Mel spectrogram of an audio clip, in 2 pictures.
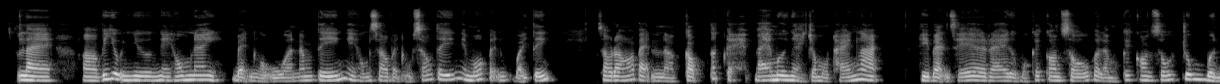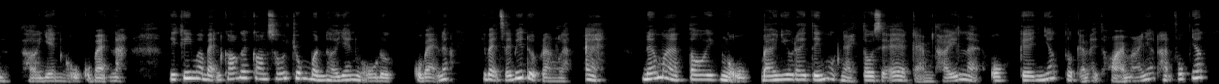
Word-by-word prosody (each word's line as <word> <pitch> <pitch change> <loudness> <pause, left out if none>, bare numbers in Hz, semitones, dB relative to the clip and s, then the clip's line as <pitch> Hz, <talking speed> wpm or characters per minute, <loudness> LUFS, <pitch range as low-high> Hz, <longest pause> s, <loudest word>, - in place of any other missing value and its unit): là, 190 -3 +7 0.3
ờ, 180 -2 +1
ví 225 - +5
dụ 250 -3 +6
như 195 -1 +5
ngày 185 -1 +2
hôm 200 +3 +4
nay 210 -2 +2
bạn 170 +1 -1
ngủ, 150 -2 -3
ờ, 155 0 -3
5 185 +3 -2
tiếng, 195 +5 +4
ngày 220 -7 0
hôm 175 -1 -5
sau 185 -1 -1
bạn 175 -2 -7
ngủ - - -9
6 210 +3 -2
tiếng, 230 +2 +3
ngày 245 - -1
mốt 225 +5 +1
bạn 190 0 -4
7 - - -3
tiếng. 190 +6 +4 0.5
Sau 200 -2 +1
đó 195 +3 +2
bạn, 180 -4 -1
ờ, 150 -2 -5
cộng 180 -2 +2
tất 270 - -4
cả - - -4 0.2
30 200 +1 +5
ngày 190 -4 +2
trong 175 -1 -2
một 160 - -5
tháng 175 +7 0
lại, 205 -5 +4 0.4
thì 185 - +4
bạn 170 -2 0
sẽ 185 +3 +1
ra 175 0 -2
được 165 -1 -3
một 155 - -9
cái 195 +5 -5
con 185 -1 +1
số, 175 -1 -1
gọi 195 -3 -2
là, 155 - -4
một 145 -1 -7
cái 210 - -4
con 200 -2 0
số 200 +3 0
trung 235 -2 +4
bình 170 -5 +3 0.2
thời 150 0 -6
gian 165 +1 -3
ngủ 160 -3 -6
của - - -5
bạn 155 +1 -2
nà. 165 - -6 0.4
Thì 230 0 +2
khi 290 0 +7
mà 280 -2 +2
bạn 210 -4 0
có 250 +3 -3
cái 300 -1 +2
con 250 -2 -1
số 255 +1 -2
trung 275 -2 +1
bình 210 -5 +2
thời 185 -2 0
gian 210 +1 +2
ngủ 160 -4 -4
được 155 -2 -1 0.2
của 160 - -2
bạn 165 +4 -2
á, 235 - 0 0.3
thì 225 - -2
bạn 215 -2 +1
sẽ 200 0 +1
biết 295 +5 +5
được - - +2
rằng 155 -2 -6
là, 150 -2 -11
à, 225 -4 +1 0.4
nếu 250 +3 +4
mà 270 -10 +2
tôi 220 -1 +1
ngủ 185 -7 +2
bao 200 0 +2
nhiêu 225 +2 +3
đây 220 -1 +1
tiếng 215 +5 +4
một 225 -5 -7
ngày 155 -5 -4
tôi 190 -1 +2
sẽ 190 +2 -1
cảm 145 - -9
thấy 160 +4 -2
là 205 -2 -2
ô 180 0 -1
kê 190 -1 +2
nhất, 240 +9 -1
tôi 195 -5 -4
cảm 145 +3 -6
thấy - - -10
thoải - - -3
mái 160 +4 -5
nhất, 245 - -3
hạnh 200 - -6
phúc 245 0 -3
nhất. 310 +1 +1
195 Hz, 280 wpm, -20 LUFS, 175-220 Hz, 0.5 s, là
